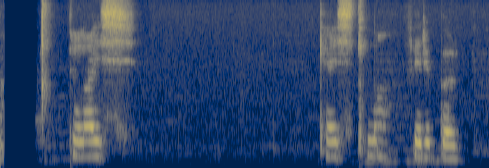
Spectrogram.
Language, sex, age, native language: Icelandic, male, 9, Icelandic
